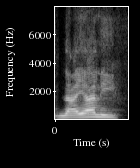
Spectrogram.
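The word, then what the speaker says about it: Niani: Her name is Nayani Finlayson.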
